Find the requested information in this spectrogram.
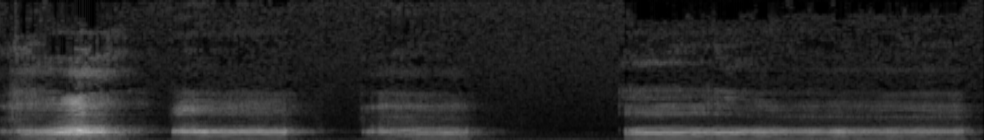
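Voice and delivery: Ah pressed out through a squeezed throat, fading; choked ain sound. Shown as a demonstration. Teacher demonstrating the throat-press trick. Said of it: "let's do it".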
